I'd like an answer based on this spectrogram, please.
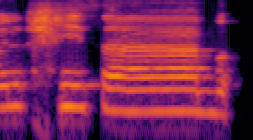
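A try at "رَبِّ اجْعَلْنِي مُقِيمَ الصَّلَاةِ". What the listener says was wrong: آپ کا ویسے ٹھیک ہے, مگر وہ جو آخر میں حرکات ہے نا, وہ جہاں چھوٹی ہیں وہ بڑی کر دیں تھوڑی سی. رب جیسے بڑی کو چھوٹا, جیسے کہ رب اجعلنی مقیم الصلاۃ. تی چھوٹا سا ہے نا, یہ آپ نے لمبا کر دیا. ٹھیک ہے, اس کو لمبا نہیں کرنا آپ نے. صلاتی لاتی, ٹھیک ہے, وہ آپ نے چھوٹی کرنی ہے.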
